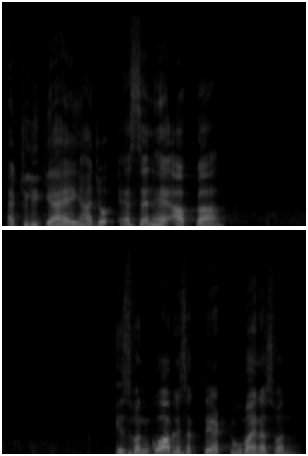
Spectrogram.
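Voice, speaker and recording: A male maths tutor with a fairly high voice works through problems on a whiteboard in a lecture, guiding students through each one step by step. He sounds animated and speaks a little slowly.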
